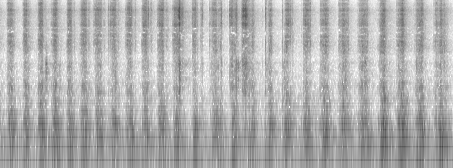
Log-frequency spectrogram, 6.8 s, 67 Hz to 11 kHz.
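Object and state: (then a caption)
Plaster excavation block being scraped. A small, solid orange plaster dig-kit block resting on cardboard is held steady by one hand and scraped and scratched with the pointed tip of a wooden stick. About 25 quick, bright, gritty scraping strokes follow one another at roughly four per second, with a dry rasping hiss and no lingering ring.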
